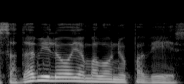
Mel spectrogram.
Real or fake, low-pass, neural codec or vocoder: real; 7.2 kHz; none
